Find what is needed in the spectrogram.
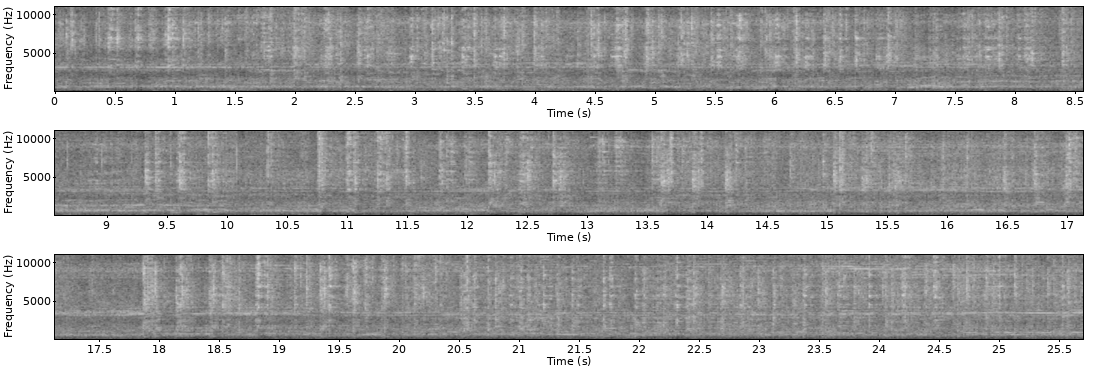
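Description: A large street crowd shouting and singing together in a steady, unbroken din, with many sharp clicks and clinks throughout.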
